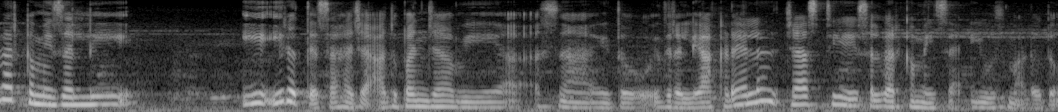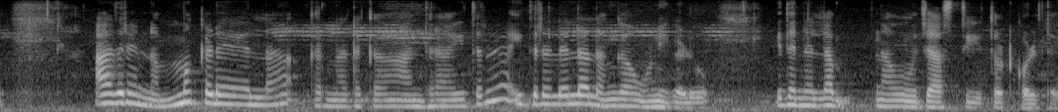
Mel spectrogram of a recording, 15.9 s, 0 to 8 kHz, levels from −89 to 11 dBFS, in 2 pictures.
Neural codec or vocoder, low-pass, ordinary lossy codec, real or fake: none; none; none; real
